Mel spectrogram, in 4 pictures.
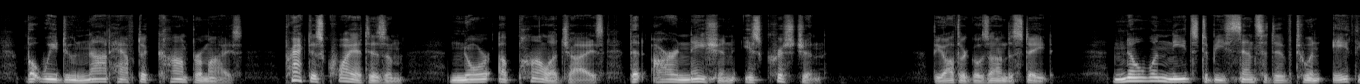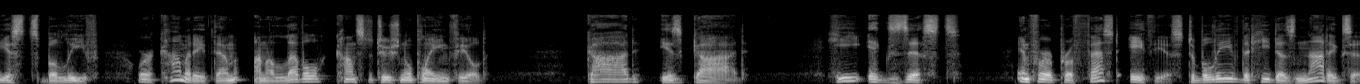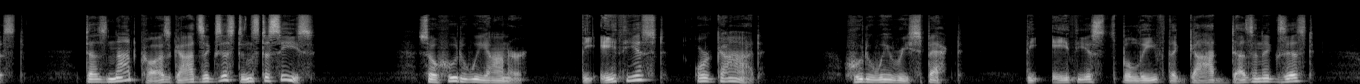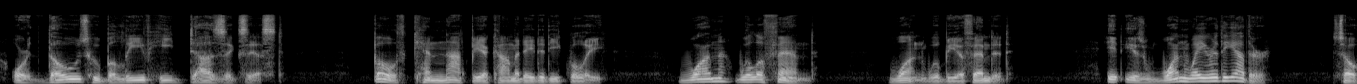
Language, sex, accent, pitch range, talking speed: English, male, American, 95-130 Hz, 125 wpm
